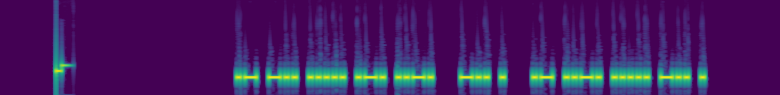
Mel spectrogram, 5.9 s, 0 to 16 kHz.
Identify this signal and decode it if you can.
Morse code, heard as a keyed tone, about 40 wpm, 690 Hz. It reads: AD5RF DE AF5DE
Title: USA Callsign DE Callsign - 5 Characters - 40wpm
